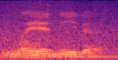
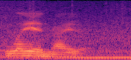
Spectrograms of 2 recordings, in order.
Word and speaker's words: Leonida: Okay, I forgot the name that I gave the Florida equivalent state, but it's not Le. It's not Leonita. Wait, no. Oh, yeah. It's Leonida. It's That's literally how it's pronounced.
